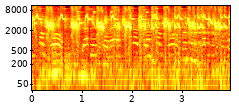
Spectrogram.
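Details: Long-tailed shrike from Madura, used as a model song for other songbirds: bursts of sharp, high whistled notes and scratchy chatter in quick phrases with brief gaps between.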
